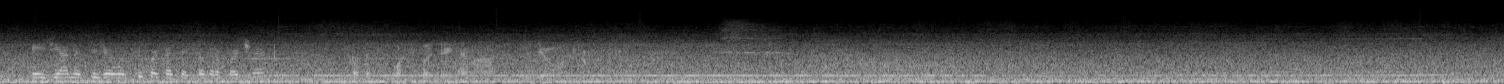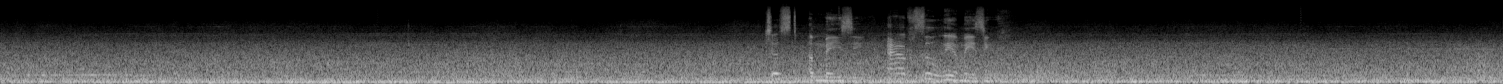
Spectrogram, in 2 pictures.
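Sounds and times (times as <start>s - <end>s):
jet engines rumbling: 0.0s - 16.8s.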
